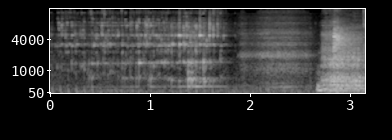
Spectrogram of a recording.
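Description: Water dripping and trickling with small splashes, a busy liquid burble that quiets briefly before a louder, brighter gush of pouring water near the end. No voices.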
